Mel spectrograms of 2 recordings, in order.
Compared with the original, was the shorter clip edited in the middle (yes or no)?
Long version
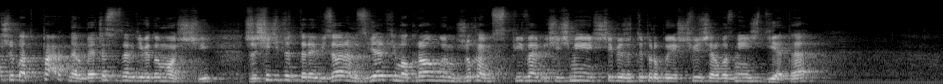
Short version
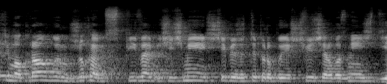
no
